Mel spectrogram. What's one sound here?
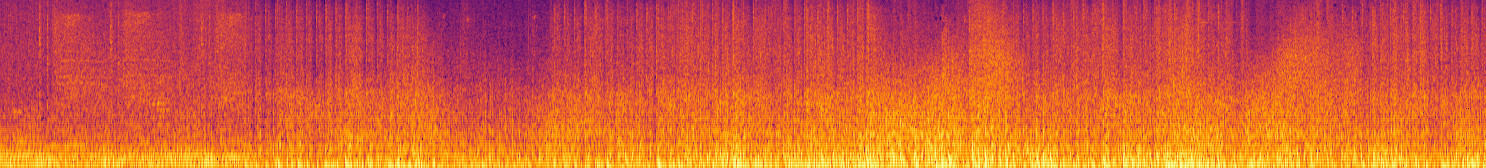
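A propeller plane's engine roars steadily.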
